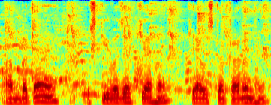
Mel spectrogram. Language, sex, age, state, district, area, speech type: Urdu, male, 30-45, Bihar, Madhubani, urban, spontaneous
